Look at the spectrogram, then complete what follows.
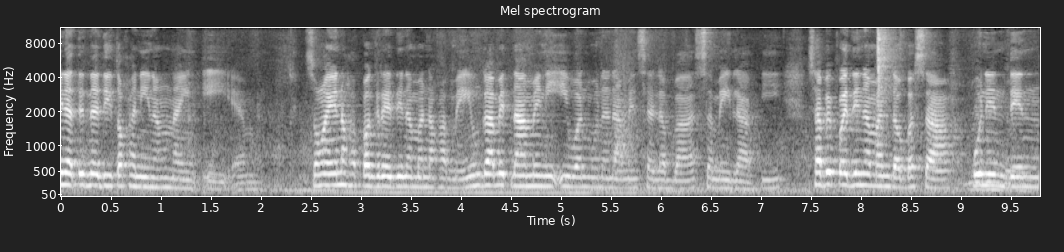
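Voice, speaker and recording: Over noticeable background noise and audible room echo, a woman of medium pitch talks at a fairly quick pace in an animated tone with ordinary pitch variation. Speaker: travel vlogger. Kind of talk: casual travel vlog.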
